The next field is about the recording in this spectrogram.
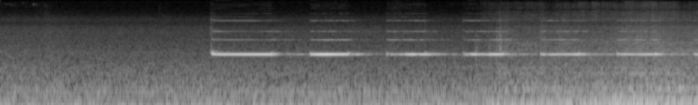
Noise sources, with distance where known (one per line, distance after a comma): reverse beeper, near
